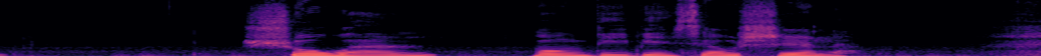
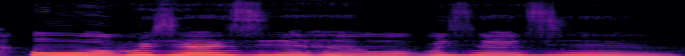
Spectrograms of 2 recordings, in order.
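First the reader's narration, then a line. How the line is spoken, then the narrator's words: Frightened, sobbing. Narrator (Chinese): 蒙蒂近距离的看到了巫婆的丑陋面貌，大哭了起来，说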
